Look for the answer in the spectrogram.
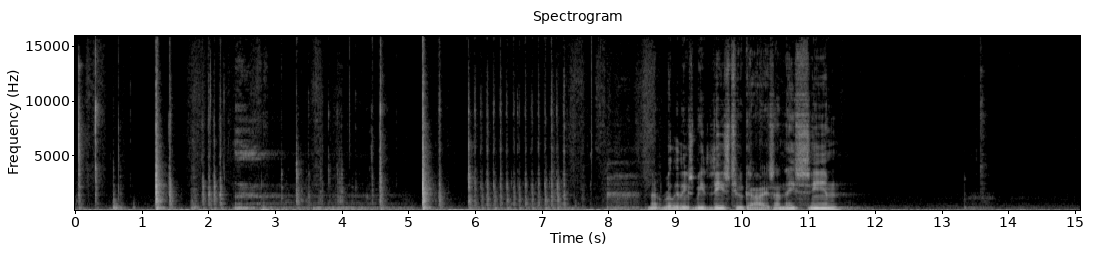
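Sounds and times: keycaps clicking and tapping: 0.0s - 2.3s, 3.1s - 7.5s.

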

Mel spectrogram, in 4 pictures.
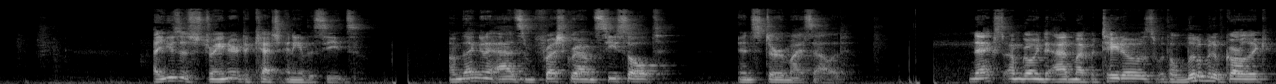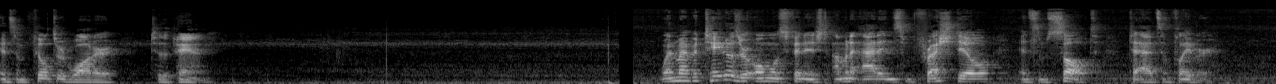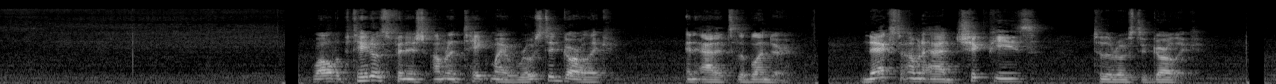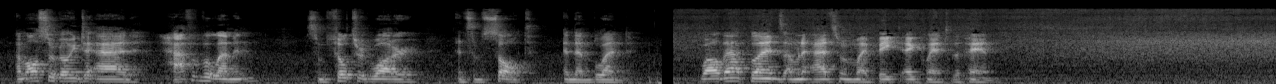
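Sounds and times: potatoes sizzling in a pan: 16.4s - 28.4s, 45.0s - 51.0s.

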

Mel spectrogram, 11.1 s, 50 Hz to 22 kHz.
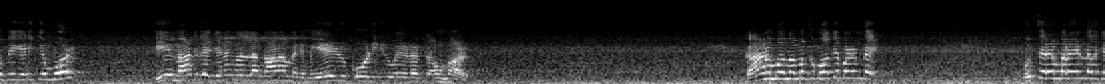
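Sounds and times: distant street traffic rumble: 0.0s - 11.0s.

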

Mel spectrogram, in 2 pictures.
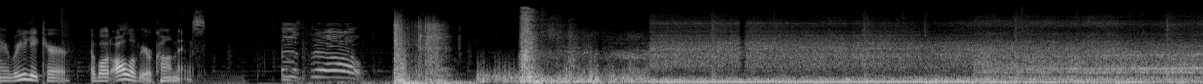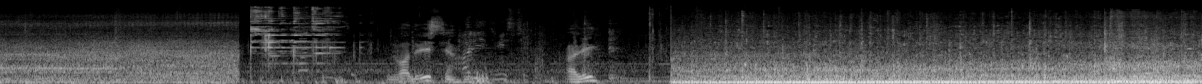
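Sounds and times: armoured vehicle engines rumbling: 5.9s - 16.5s, 18.0s - 24.0s.

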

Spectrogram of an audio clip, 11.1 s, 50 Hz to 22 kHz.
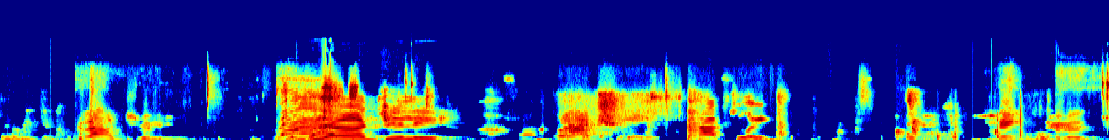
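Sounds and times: voices repeating a word: 2.8s - 4.6s.

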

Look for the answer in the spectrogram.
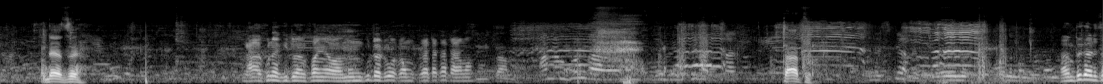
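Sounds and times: goats bleating: 5.0s - 9.9s.

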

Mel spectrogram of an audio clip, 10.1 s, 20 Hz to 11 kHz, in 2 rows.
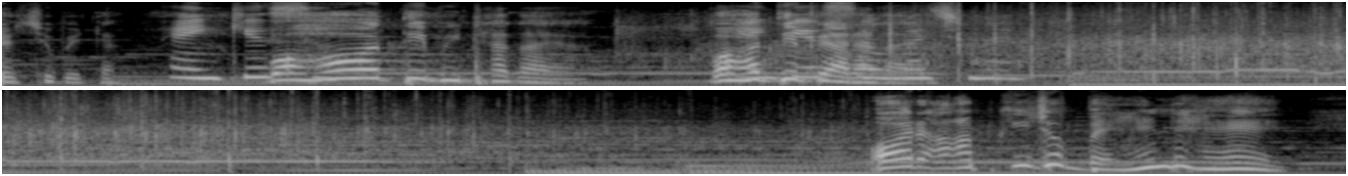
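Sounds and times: audience applause: 2.9s - 9.0s.

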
